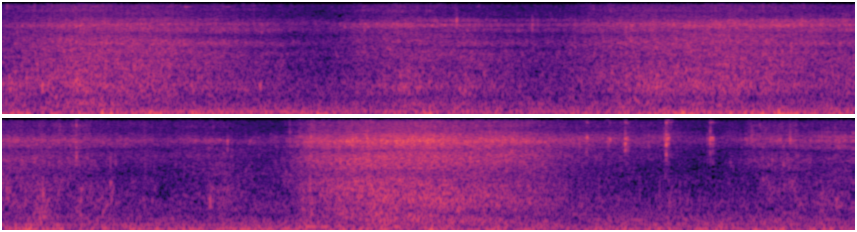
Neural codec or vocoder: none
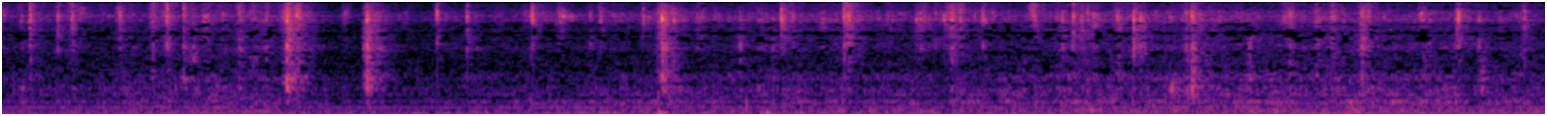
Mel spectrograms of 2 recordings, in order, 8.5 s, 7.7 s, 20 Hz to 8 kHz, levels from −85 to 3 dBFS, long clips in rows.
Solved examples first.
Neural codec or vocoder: none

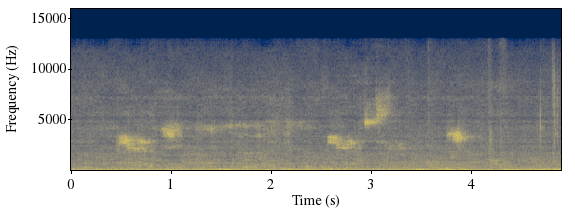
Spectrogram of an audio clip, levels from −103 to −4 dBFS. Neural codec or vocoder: codec, SNAC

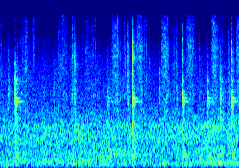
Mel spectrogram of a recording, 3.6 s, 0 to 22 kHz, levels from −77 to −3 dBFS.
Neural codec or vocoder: none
